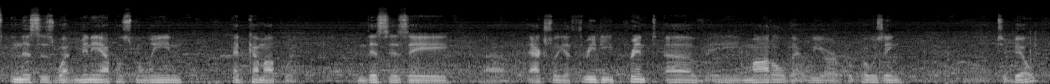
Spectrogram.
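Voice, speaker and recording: Over noticeable background noise, a man talks in a monotone, flat intonation at a fairly low pitch. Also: moderate pace. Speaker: toy manufacturer representative. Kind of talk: interview answer.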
